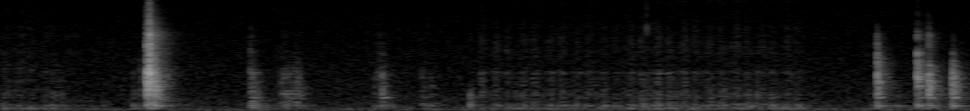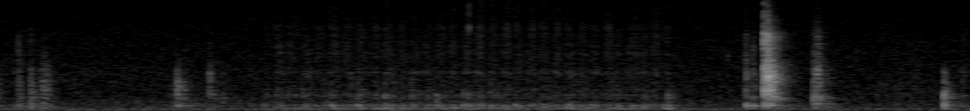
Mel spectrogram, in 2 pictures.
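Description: Wax crayon scratching faintly on paper as a picture is coloured in, broken by sharp clicks and taps of crayons being put down and picked up on the table: a loud one about a second in, a quick cluster midway and another loud one near the end.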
